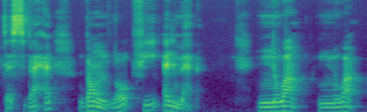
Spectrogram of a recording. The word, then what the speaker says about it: noix: Noix, noix, X à la fin ne se prononce pas.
